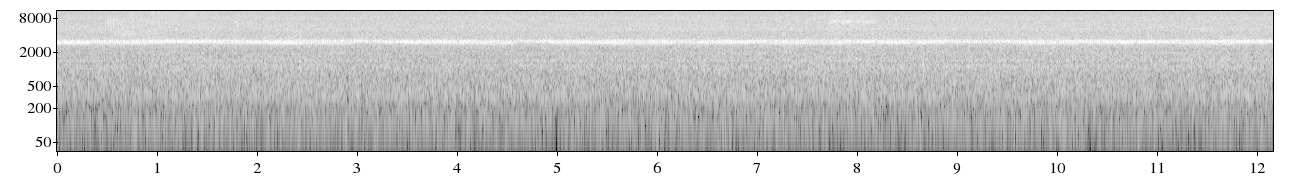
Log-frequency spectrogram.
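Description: A fishing reel clicks and whirs as a line is wound in.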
